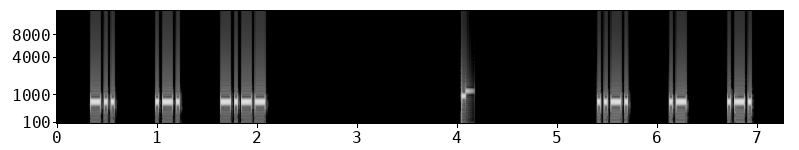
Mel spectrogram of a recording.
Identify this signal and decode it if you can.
Morse code, heard as a keyed tone, about 36 wpm, spaced as for 16 wpm, 700 Hz. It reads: DRY FAR
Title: 4x Character Spacing - Top 500 Words - 35wpm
